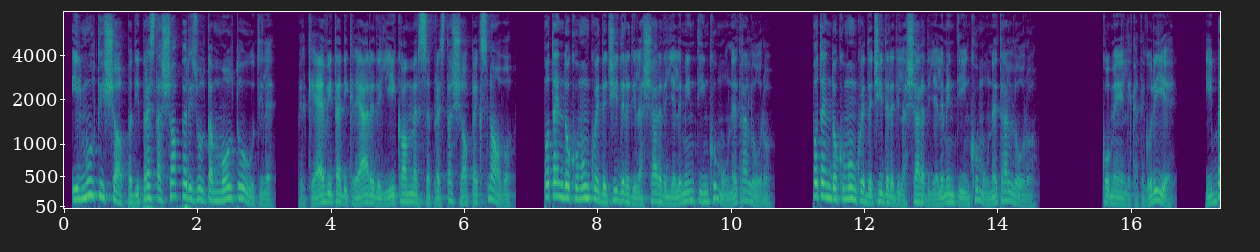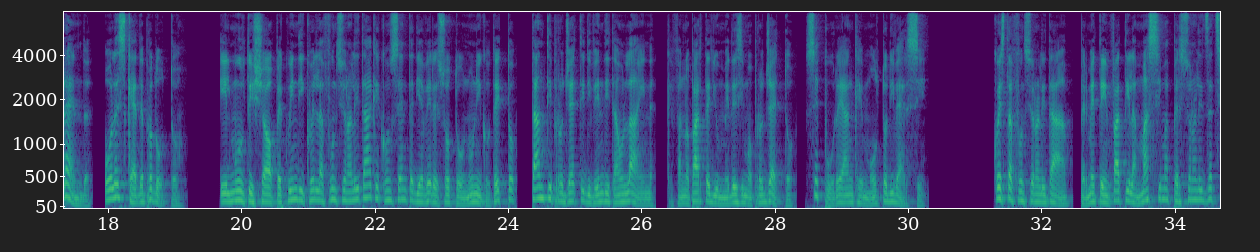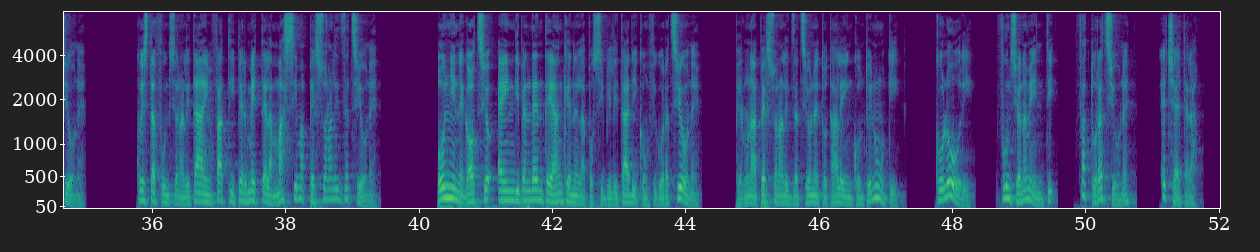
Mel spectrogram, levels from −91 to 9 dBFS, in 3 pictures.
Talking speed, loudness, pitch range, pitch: 120 wpm, -27 LUFS, 95-150 Hz, 120 Hz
